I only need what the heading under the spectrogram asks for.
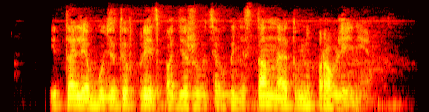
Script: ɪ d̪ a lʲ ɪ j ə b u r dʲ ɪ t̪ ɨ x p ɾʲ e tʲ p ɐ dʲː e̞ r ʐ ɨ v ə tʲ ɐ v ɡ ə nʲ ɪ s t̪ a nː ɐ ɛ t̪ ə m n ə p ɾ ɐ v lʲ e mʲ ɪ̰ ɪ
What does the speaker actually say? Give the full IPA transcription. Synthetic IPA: ɪ t̪ a lʲ ɪ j ə b u dʲ ɪ t̪ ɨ f p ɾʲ e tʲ p ɐ dʲː e̞ r ʐ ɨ v ə tʲ ɐ v ɡ ə nʲ ɪ s t̪ a nː ɐ ɛ t̪ ə m n ə p ɾ ɐ v lʲ e nʲ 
